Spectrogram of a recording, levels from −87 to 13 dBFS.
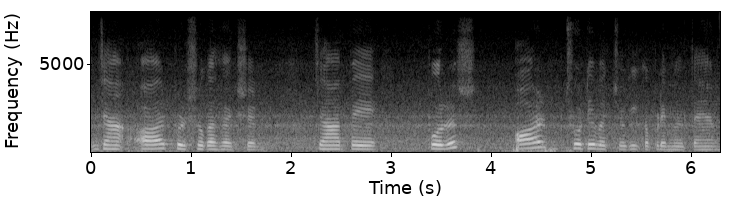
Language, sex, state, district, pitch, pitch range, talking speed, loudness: Hindi, female, Gujarat, Gandhinagar, 210 Hz, 195-230 Hz, 145 wpm, -16 LUFS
